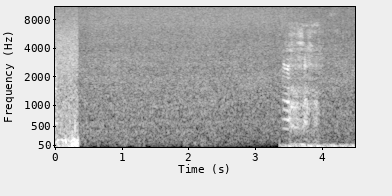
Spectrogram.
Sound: waves crashing

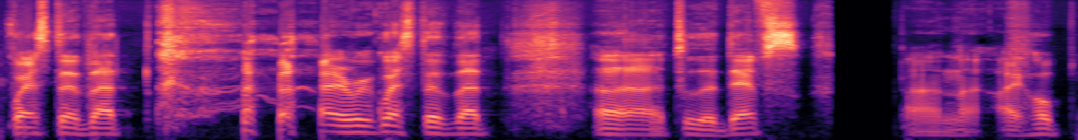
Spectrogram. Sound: laughter

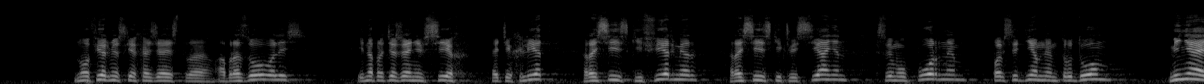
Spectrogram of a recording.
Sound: speaking Russian

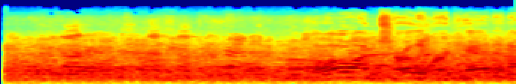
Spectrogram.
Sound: background chatter

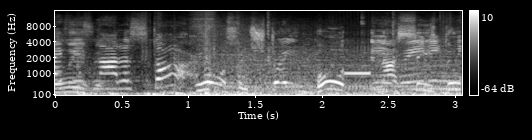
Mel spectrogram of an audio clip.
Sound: beep

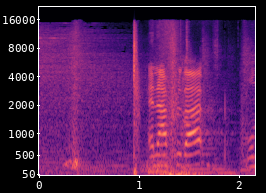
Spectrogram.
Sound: smack

